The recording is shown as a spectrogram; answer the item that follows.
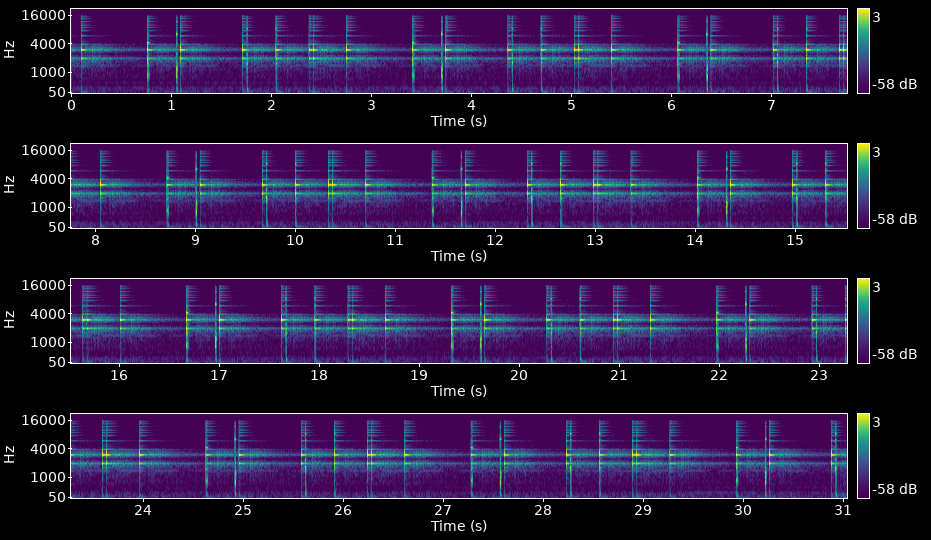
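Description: Electronic music: a repeating rhythm of short, sharp percussion hits, each ringing at two high pitches, in quick groups with nothing heavy underneath.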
